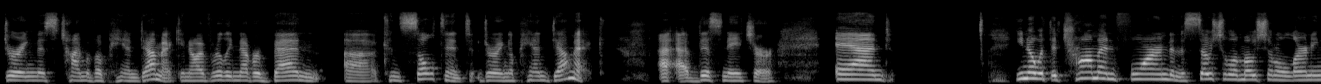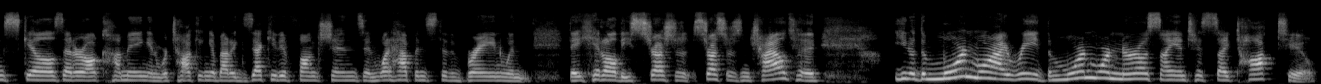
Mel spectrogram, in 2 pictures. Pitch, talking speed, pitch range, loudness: 200 Hz, 170 wpm, 180-235 Hz, -25 LUFS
